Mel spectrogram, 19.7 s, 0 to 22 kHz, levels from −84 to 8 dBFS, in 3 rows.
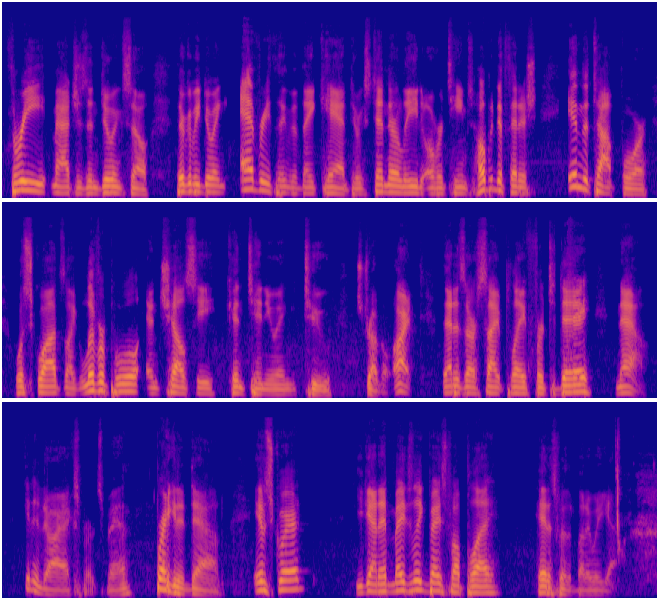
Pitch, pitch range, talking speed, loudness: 125 Hz, 110-145 Hz, 215 wpm, -24 LUFS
